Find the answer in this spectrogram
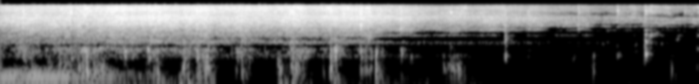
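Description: Potato pieces sizzling in hot oil in a metal karahi while a steel spoon stirs and scrapes the pan, about three strokes a second. The sizzle fades away over the last few seconds.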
